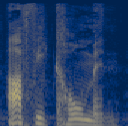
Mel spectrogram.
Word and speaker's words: afikomen: It's a Greek word pronounced afikomen. A-F as in Frank, I-K-O-M-E-N.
